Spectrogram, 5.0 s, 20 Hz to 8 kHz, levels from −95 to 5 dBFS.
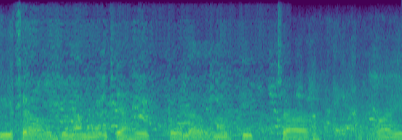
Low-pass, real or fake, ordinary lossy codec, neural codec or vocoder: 7.2 kHz; fake; Opus, 16 kbps; vocoder, 44.1 kHz, 128 mel bands, Pupu-Vocoder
